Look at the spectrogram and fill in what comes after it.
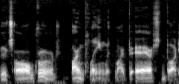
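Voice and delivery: dragged-out, slow character voice. Describing a game, the speaker repeats Freddy's message in a Freddy voice. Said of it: "Can I do that in a Freddy voice?".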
